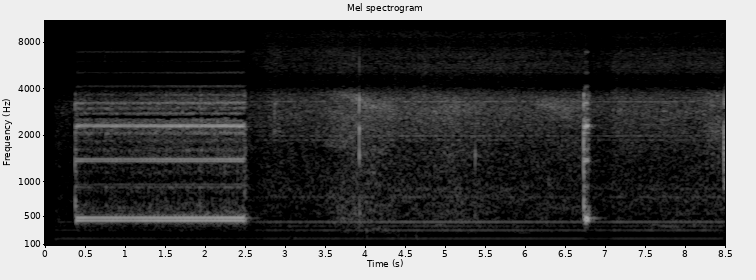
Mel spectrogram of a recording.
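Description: A telephone line tone held for about two seconds, then it cuts off and quiet phone-line hiss follows, with a click about four seconds in and a short burst of noise near the end.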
